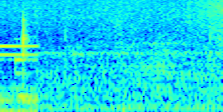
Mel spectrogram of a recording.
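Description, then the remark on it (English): A short electronic phone beep from an incoming call sounds once at the start, faint, then fades into a low steady hum with no voices. “All right, so we got a phone call there at the end.”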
